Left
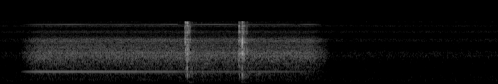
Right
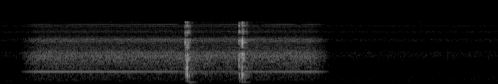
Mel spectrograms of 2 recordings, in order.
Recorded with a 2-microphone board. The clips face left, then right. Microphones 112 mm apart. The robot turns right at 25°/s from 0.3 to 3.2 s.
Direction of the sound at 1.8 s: 50° right (ahead or behind).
